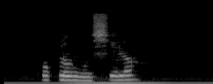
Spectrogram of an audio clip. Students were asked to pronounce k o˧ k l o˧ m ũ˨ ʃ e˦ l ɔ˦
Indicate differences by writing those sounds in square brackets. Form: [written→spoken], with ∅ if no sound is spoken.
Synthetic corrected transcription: k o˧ k l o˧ [m→n] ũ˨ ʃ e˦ l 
